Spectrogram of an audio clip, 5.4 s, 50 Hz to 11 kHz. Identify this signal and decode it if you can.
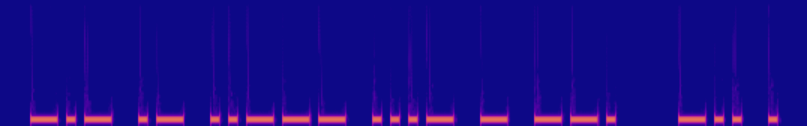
Morse code, heard as a keyed tone, about 20 wpm, 700 Hz. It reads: KA2VTG DE
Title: USA Callsign DE Callsign - 6 Characters - 20wpm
